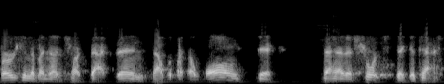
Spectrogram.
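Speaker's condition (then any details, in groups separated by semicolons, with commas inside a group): Cleft palate; congenital cleft palate, mouth, ear, nose and throat structure differ from most people, cannot blow up balloon; ear pressure not relieved, cannot clear ear, ear hurts in wrestling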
